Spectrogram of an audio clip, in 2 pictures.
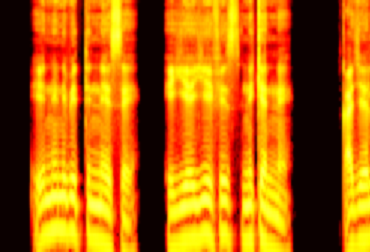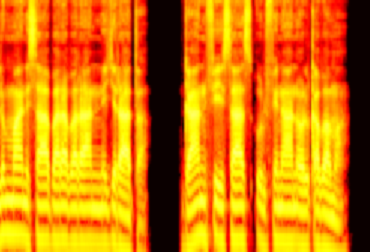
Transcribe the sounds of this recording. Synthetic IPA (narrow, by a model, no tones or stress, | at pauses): ʔɪnːɪnɪbɪt̪ːɪnːe̞ːsːɛ | ɪjːe̞ːjːiːfɪsnɪkɛnːɛ | kʼɐd͡ʒe̞ːlʊmːaːnɪsaːbɐɾɐbɐɾaːnːɪd͡ʒɪɾaːt̪ɐ̰ | ɡaːnfɪːsaːsʊlfɪnaːnɔlkʼɐbɐmɐ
